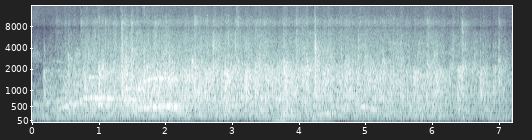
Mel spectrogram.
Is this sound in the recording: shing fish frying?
no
